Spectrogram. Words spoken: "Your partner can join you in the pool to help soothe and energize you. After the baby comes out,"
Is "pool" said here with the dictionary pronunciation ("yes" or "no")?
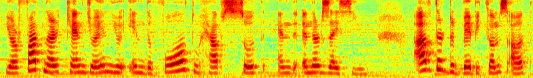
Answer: no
